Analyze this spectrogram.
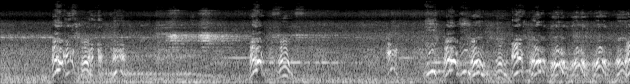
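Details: Excited puppies give high, rising-falling yips in scattered bursts that build toward a rapid cluster near the end, over a faint background hiss.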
